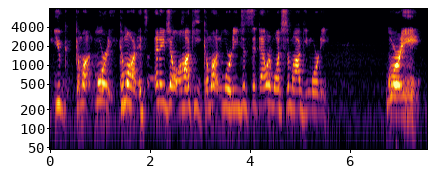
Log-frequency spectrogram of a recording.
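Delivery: lightly done rambling Rick voice, stammering Morty; a hint of a frantic cartoon scientist; Rick Sanchez impression. Podcaster doing his Rick voice for listeners, lightly done, stammering. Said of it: "That's my Rick Sanchez voice".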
